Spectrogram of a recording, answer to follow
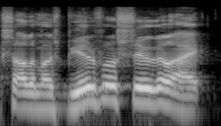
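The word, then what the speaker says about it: sugilite: So anyway, uh she also some other common small tidbits I like saw the most beautiful sugulite rough remember hard G but was out of money by the time I saw it.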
